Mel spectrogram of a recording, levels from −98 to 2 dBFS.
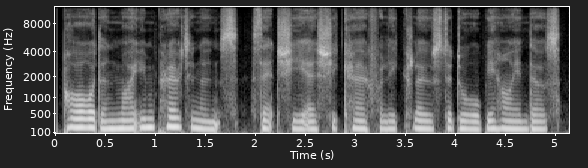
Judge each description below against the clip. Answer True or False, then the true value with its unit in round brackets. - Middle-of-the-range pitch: True (165 Hz)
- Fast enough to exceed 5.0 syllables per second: False (4.8 syllables/s)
